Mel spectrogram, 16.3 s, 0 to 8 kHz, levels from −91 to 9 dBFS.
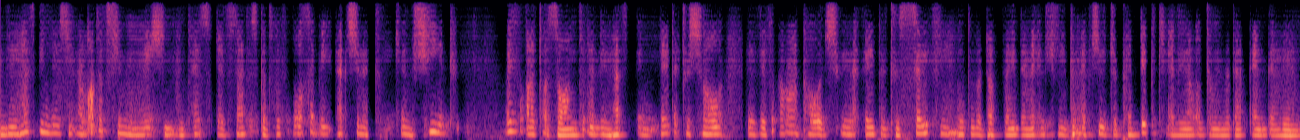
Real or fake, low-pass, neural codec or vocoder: fake; 7.2 kHz; codec, 44.1 kHz, 0.9 kbps, DAC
